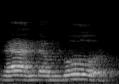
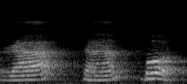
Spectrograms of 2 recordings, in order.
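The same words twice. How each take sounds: First: Said in the usual way. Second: "ra, tham, bor" in separate beats; syllable by syllable. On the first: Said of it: "So, how to read?". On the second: Shown as a demonstration. Teacher showing how to read the word, syllable by syllable. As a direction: say ra, tham, bor with a gap after each part. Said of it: "can be divided into how many syllables".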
